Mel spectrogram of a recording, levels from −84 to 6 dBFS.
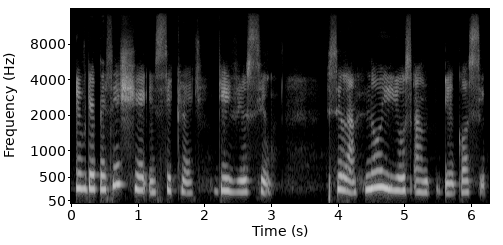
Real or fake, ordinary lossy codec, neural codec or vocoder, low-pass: fake; none; codec, 44.1 kHz, 2.6 kbps, SNAC; 14.4 kHz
